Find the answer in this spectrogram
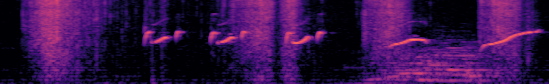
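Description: Short hand broom sweeping a dirt yard: about five brisk scratchy strokes across packed earth. A series of short high chirps rises in pitch over the strokes, turning into longer rising calls near the end.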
